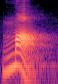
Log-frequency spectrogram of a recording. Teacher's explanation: if I say ma the fourth tone I'm scolding someone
